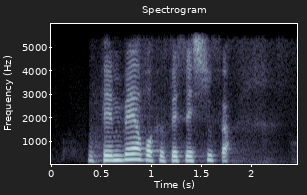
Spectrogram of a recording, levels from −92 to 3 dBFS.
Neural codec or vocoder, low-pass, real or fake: codec, 16 kHz, 0.5 kbps, FunCodec, trained on Chinese and English, 25 frames a second; 5.4 kHz; fake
